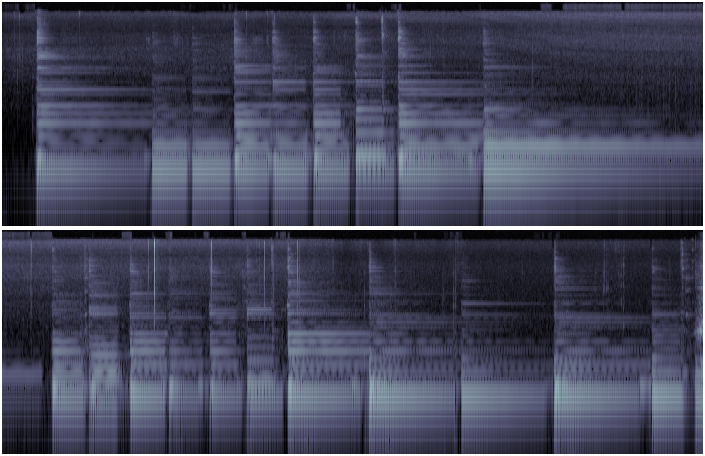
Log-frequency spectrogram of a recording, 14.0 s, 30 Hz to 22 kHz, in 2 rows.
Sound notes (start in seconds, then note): 0.3 solemn acoustic guitar; 9.6 flame flickers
